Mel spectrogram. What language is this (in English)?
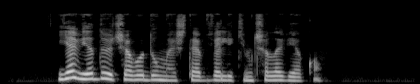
Belarusian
